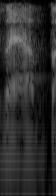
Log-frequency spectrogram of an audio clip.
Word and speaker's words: waw: Which I'll do in just a second, but it is Vav by, or Vav is the, I believe, the correct pronunciation of it, even when it's spelled W-A-W.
